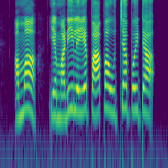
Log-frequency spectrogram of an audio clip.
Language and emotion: Tamil, disgusted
